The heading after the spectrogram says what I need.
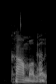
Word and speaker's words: Kamala: helped him a lot with that with with kamla who is this man am I saying it again Kamala you said it right kamla is kind of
